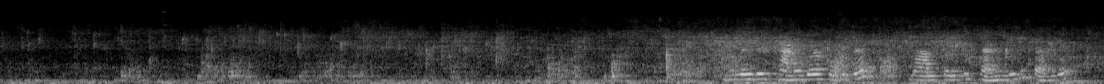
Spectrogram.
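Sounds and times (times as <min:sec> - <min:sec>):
vegetables sizzling in hot oil: 0:02.2 - 0:11.0.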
